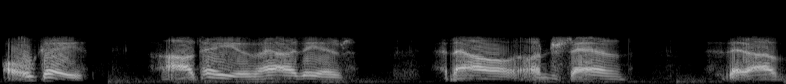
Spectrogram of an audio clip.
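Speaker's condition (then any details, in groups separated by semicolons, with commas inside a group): Deafness; also blind, age 99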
